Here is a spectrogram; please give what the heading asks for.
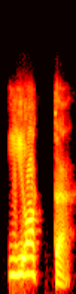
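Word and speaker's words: ἰῶτα: Depois temos a letra iota, se escreve como um I maiúsculo e um I minúsculo, que se pronuncia exatamente como a nossa letra I, iota.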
